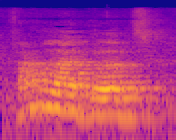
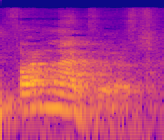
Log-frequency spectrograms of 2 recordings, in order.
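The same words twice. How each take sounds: The two takes are said the same way.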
